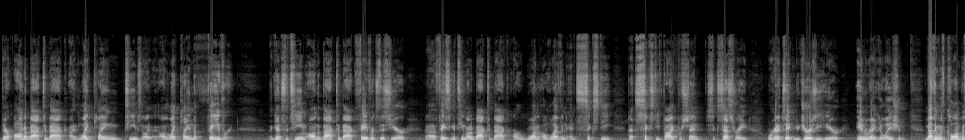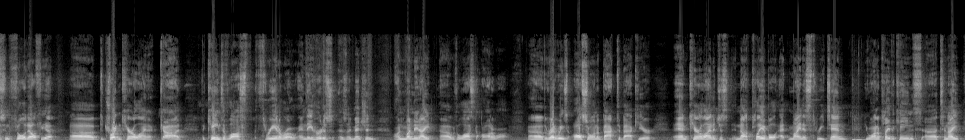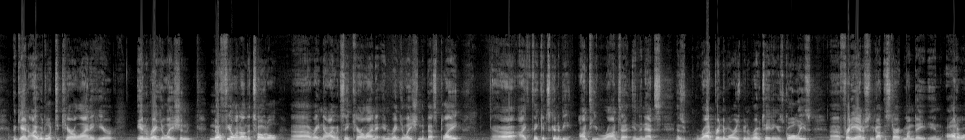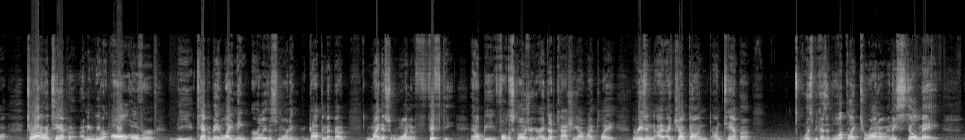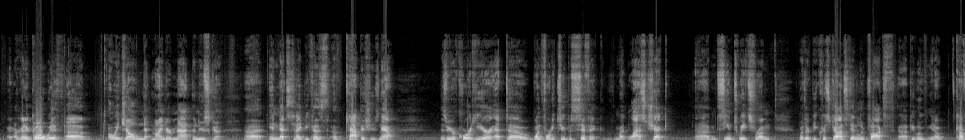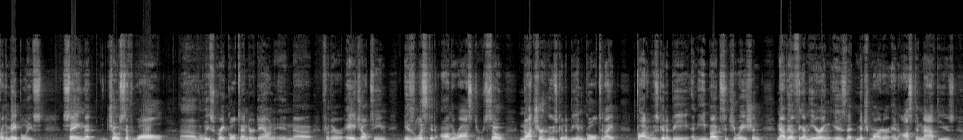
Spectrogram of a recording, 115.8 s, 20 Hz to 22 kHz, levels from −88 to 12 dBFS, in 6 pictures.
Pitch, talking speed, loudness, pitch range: 150 Hz, 170 wpm, -14 LUFS, 130-170 Hz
